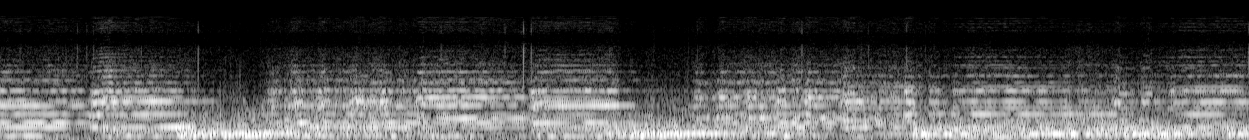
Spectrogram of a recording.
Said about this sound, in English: Someone had brought up a sound truck, and suddenly a blare of trumpets split through the black and freezing northwest night.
